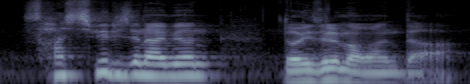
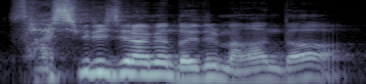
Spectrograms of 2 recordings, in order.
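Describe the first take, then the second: First: Playfully. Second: Said in the usual way. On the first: Retold or imitated. Prophet teasing the city of Nineveh, playful warning. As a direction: toss off 망한다 like a cheeky joke. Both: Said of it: "이렇게 장난스럽게 복음을 전하였는데".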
